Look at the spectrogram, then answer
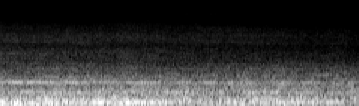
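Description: A train rolls past nearby, a steady, heavy rumble with a faint whine that holds loud and even throughout, with no talking over it.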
